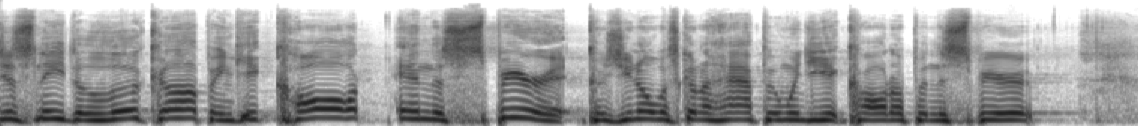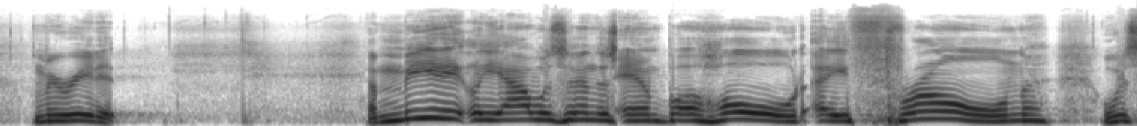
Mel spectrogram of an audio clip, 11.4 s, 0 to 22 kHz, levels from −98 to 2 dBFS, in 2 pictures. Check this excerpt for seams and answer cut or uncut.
cut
